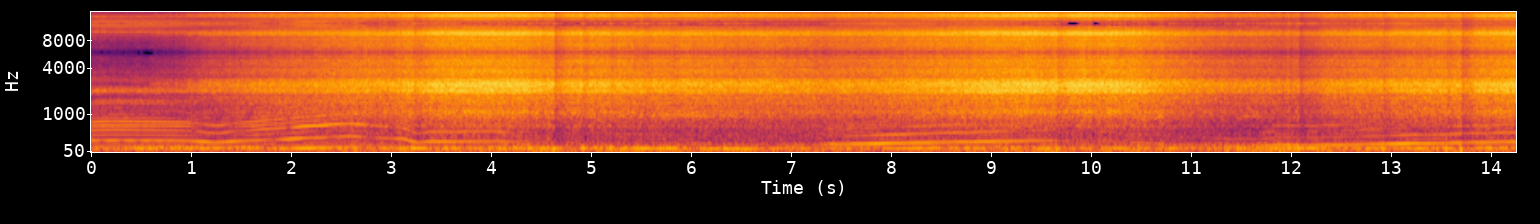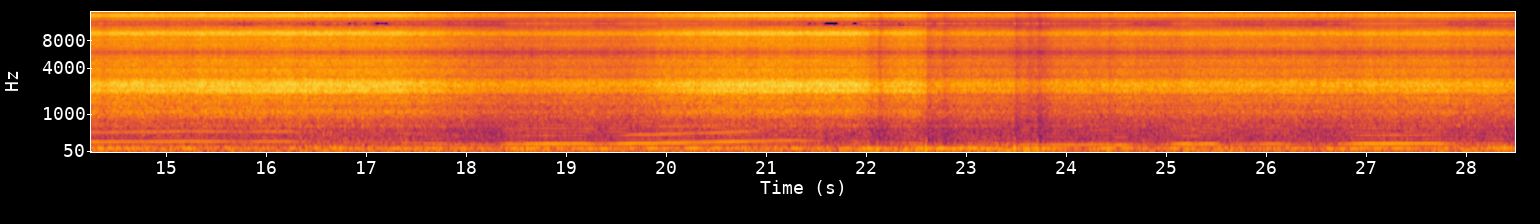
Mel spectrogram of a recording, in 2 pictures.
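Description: Porsche Cayman S's mid-mounted flat-six engine under hard autocross driving, heard from aboard the car: its pitch rises again and again as it accelerates, then drops off when it lifts and brakes between cones. A steady low rumble and a constant hiss run underneath.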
